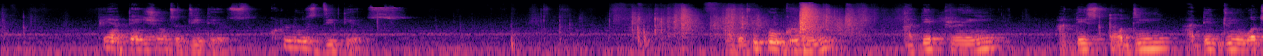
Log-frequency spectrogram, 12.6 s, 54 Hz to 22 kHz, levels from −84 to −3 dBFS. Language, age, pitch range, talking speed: English, 50-69, 80-105 Hz, 95 wpm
